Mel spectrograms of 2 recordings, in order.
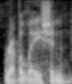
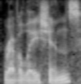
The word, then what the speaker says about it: Revelation: It's Revelation, not Revelations. Most people do say it wrong.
